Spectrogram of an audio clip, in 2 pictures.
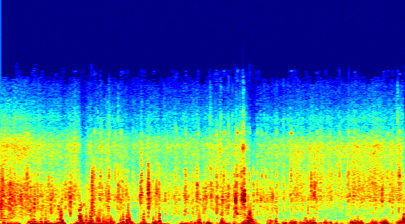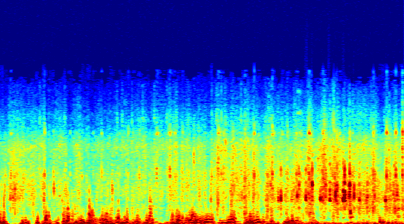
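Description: Wind buffeting the microphone over the sound of a steel hardtail mountain bike descending fast: tyres rolling over loose stones and dry leaves, with a dense clatter of small knocks and rattles from the bike.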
